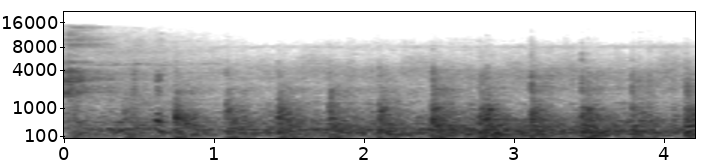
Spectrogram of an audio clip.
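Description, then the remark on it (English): Steady, evenly spaced hoof thuds from a horse walking at a relaxed pace on a treadmill at Massey University to warm up, with a continuous low mechanical rumble underneath, moderately loud. “Now we'll just walk and just get the horse limbered up and warmed up.”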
